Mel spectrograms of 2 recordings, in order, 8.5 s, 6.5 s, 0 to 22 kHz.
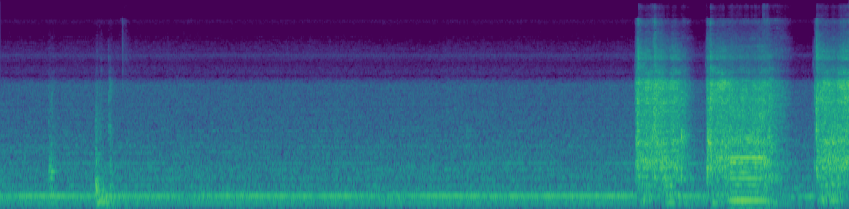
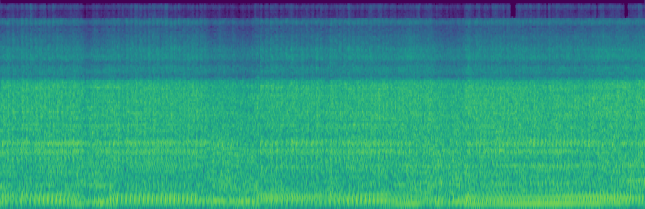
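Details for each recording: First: Rebuilt Kohler Command 18 hp engine, first start attempt, carburetor fed by a funnel since the fuel pump hose is soft and falling apart: background hum, two short cranking bursts, never fires; stuck fuel shutoff solenoid blocking fuel to the jet. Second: Kohler Command 18 hp twin after rebuild and carburetor work, first start: loud rattle at steady speed with a slight rolling surge; engine fires and keeps running on its own.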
